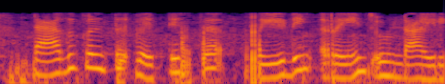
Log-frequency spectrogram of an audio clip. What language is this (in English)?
Malayalam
